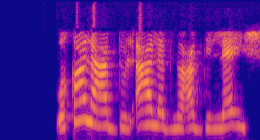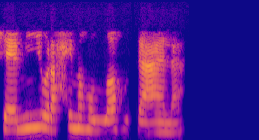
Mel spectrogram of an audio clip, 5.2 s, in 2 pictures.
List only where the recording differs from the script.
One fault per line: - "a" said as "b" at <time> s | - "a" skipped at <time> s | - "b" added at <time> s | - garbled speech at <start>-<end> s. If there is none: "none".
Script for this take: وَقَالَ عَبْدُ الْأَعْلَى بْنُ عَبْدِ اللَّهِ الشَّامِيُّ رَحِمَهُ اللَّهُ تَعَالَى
none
